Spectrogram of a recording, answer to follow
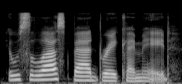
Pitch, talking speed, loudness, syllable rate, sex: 190 Hz, 265 wpm, -16 LUFS, 5.1 syllables/s, female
